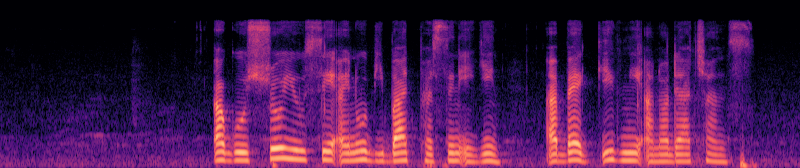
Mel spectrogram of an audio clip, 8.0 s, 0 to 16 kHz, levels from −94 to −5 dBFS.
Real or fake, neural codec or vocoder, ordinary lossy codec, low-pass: real; none; none; 9.9 kHz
